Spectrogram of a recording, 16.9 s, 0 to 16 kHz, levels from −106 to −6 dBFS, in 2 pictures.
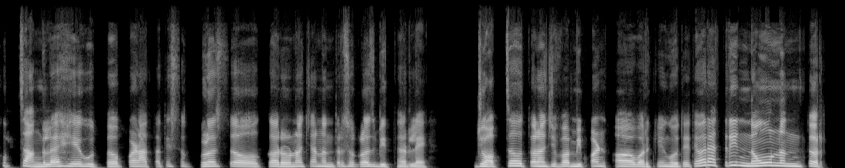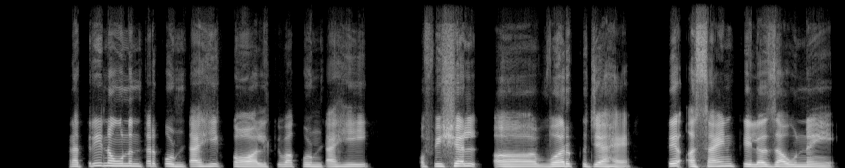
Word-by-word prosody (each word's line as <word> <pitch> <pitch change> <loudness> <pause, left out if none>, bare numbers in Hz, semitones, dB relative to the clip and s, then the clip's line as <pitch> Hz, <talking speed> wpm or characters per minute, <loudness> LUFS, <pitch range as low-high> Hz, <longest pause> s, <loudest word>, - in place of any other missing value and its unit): खूप 255 - -13
चांगलं 175 +2 +1
हे 210 -1 +1
होतं. 185 -4 -2
पण 185 0 0
आता 170 -2 -2
ते - - -10
सगळंच 195 +1 -4
अ, 175 -3 0
कोरोनाच्या 185 +1 0
नंतर 180 -3 -3
सगळंच 190 0 -2
बिथरलंय. 165 -4 -2 0.5
जॉबचं 195 +4 +1
होतं 225 -3 +1
ना 200 - +5
जेव्हा 190 0 -1
मी 190 - +3
पण 205 +1 0
अ, 185 -1 +3
वर्किंग 175 +2 -2
होते, 180 +1 -1
तेव्हा 245 +5 +1
रात्री 295 -1 0
9:00 250 +1 +3
नंतर, 215 -7 +1 1.0
रात्री 220 +7 -3
9:00 240 -2 +2
नंतर 225 0 -1
कोणताही 195 0 +1 0.2
कॉल 165 -3 +2
किंवा 180 +1 -1
कोणताही 175 0 -2 0.6
ऑफिशियल 210 +5 +3 0.2
अ, 175 - +1 0.5
वर्क 200 +2 +3
जे 180 - +3
आहे, 160 -3 +1 0.4
ते 230 - +7 0.2
असाइन 195 +4 +3
केलं 185 -2 +4
जाऊ 170 -1 +3
नये, 160 -6 -1
185 Hz, 155 wpm, -25 LUFS, 175-210 Hz, 1.0 s, ते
